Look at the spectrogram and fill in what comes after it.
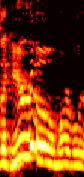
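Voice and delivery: voice cracking on the word, high and loud. Narrating a card game turn, voice cracking. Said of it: "voice crack".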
